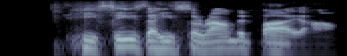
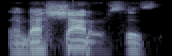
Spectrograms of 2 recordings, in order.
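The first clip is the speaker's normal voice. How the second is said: usual speaking voice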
